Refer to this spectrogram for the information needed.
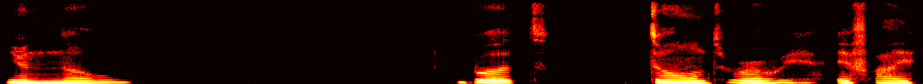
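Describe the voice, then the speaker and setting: A woman playing an ancient, teasing vampire in an intimate ASMR roleplay, breathy and often whispering, calm and deliberate. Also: medium pitch, dry recording. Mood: quietly menacing. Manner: slow, deliberate, teasing, with long pauses.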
